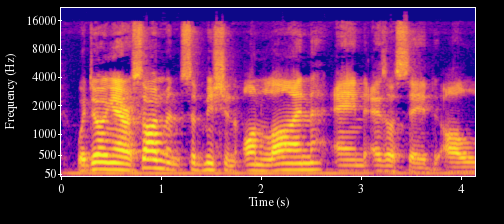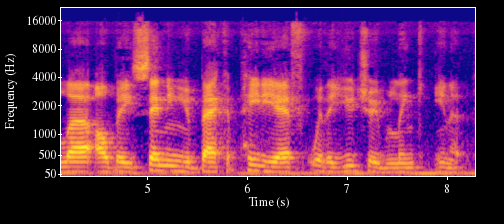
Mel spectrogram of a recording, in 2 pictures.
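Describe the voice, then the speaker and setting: With an Australian accent, a man at medium pitch talks at a moderate pace with very wide pitch swings and hardly any pauses. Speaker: university lecturer. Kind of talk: course introduction video. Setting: small office. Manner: halting, many fillers.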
